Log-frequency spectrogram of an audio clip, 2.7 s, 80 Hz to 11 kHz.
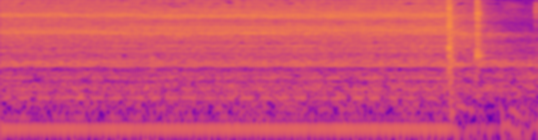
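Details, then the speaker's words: Newly installed Aquastrong 1.5 hp 230 V pool pump after plumbing leak fix: constant electric hum much louder than normal with a thin high whine; owner suspects brushes shifted when moving the motor; impeller also found cracked. "there is that loud humming noise that uh is going on um you can hear it pretty easily that's much louder than normal"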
